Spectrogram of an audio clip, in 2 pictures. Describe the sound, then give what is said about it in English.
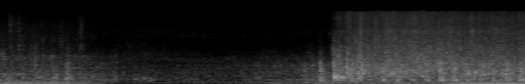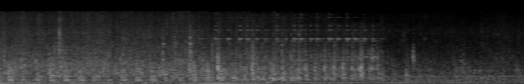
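A canal boat motors steadily along a canal with stones and rocks on the sides of the bank, its low engine rumble constant throughout, with a louder rush of water and churning noise building after a quieter opening; no one speaks. “Jerry said he'd leave me captain for half an hour”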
